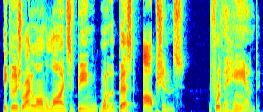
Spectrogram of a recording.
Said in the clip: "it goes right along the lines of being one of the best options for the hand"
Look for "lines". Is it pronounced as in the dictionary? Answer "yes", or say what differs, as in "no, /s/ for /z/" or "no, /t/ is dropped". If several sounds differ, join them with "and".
yes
